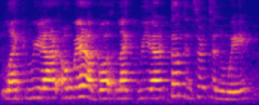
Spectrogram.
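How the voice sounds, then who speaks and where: A woman from Belgium, a dancer answering interview questions thoughtfully, with frequent pauses and restarts. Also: high-pitched, steady tone, a bit bright, slight background noise.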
